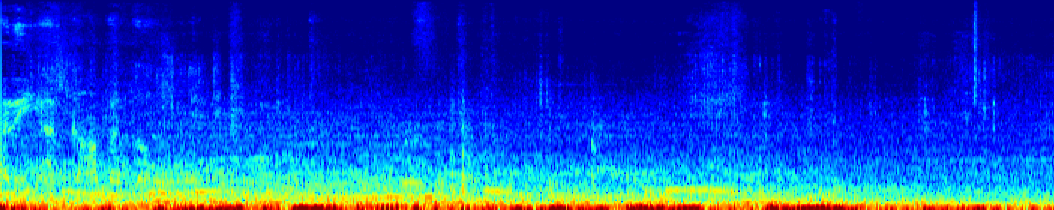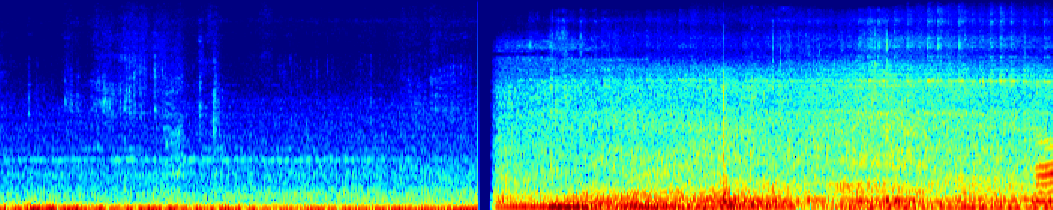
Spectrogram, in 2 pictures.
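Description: A car drives along with a loud, continuous engine and road rumble inside the cabin, then the sound cuts to a different, brighter outdoor scene near the Suchindram Thanumalayan temple in Kanyakumari, with someone speaking over it.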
